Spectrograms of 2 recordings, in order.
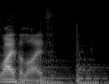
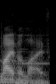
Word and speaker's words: Live A Live: there uh live alive it's pronounced live alive it's definitely pronounced live alive oh he can wear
